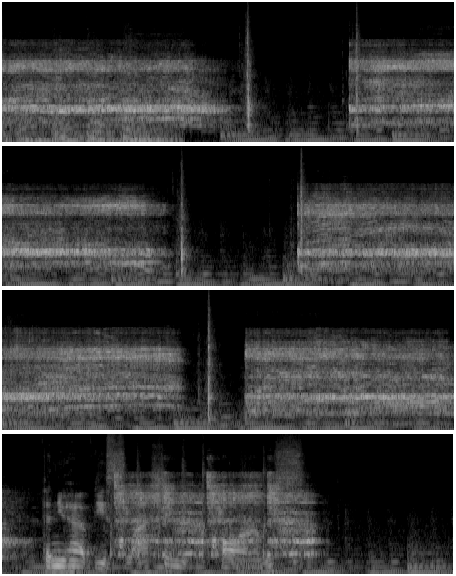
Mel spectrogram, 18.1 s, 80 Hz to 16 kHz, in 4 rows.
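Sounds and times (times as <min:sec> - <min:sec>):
toy electronic roars: 0:00.0 - 0:02.4, 0:03.4 - 0:06.3, 0:07.4 - 0:13.9, 0:14.7 - 0:16.8.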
